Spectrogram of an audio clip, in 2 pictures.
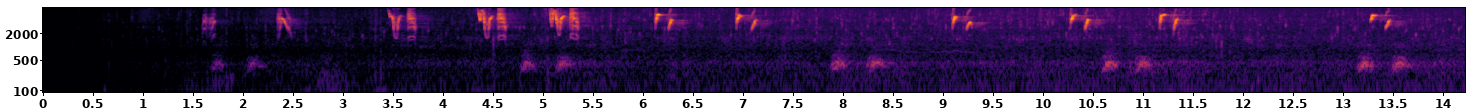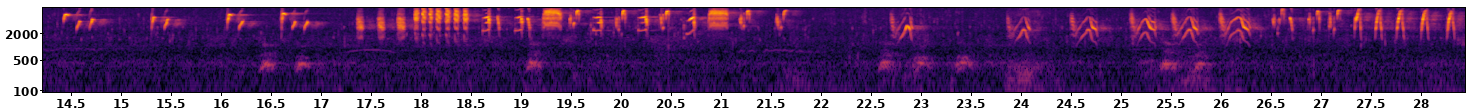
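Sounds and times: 
marsh warbler song: 4.4 - 5.4, 6.1 - 7.3, 9.0 - 9.5, 10.2 - 11.6, 13.2 - 21.9, 22.6 - 28.4.

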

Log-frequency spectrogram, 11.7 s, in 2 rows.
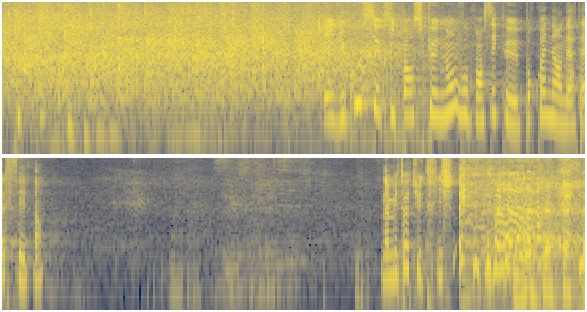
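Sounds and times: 
laughter: 0.0 - 2.2, 10.4 - 11.6
audience applause: 0.0 - 4.2
speech: 0.6 - 1.0, 3.2 - 6.4, 9.6 - 11.6.

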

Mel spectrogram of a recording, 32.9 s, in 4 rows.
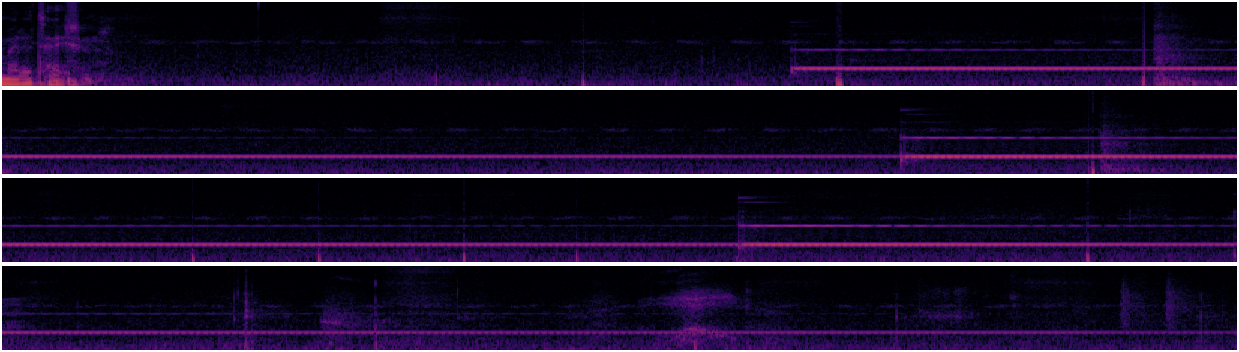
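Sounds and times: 
gong ringing: 5.3 - 12.6, 14.2 - 32.9.

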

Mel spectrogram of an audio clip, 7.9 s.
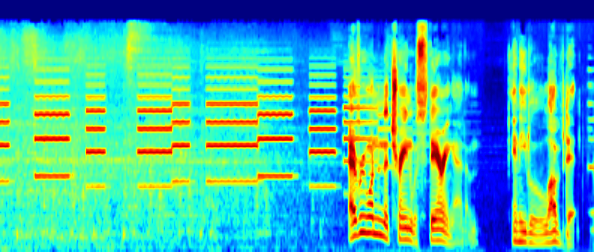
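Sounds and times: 
custom monophonic mobile phone ringtone playing a song: 0.0 - 5.6
speech: 4.7 - 7.9.

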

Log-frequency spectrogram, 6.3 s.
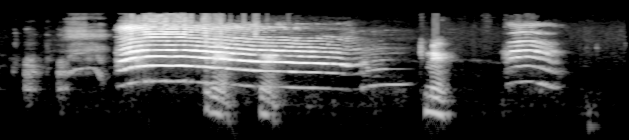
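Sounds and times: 
young child whimpering and wailing: 0.7 - 4.2
speech: 2.1 - 3.0, 4.3 - 4.6.

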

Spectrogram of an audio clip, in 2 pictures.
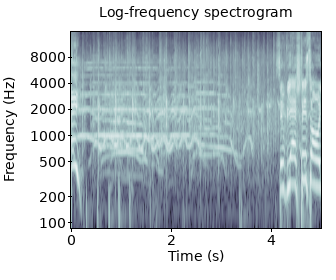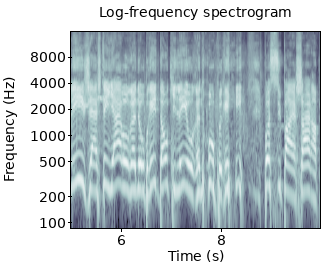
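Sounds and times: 
cheering voices and whoops: 0.0 - 6.0
audience clapping: 0.0 - 9.8
speech: 4.2 - 9.9
laughter: 6.9 - 9.5.

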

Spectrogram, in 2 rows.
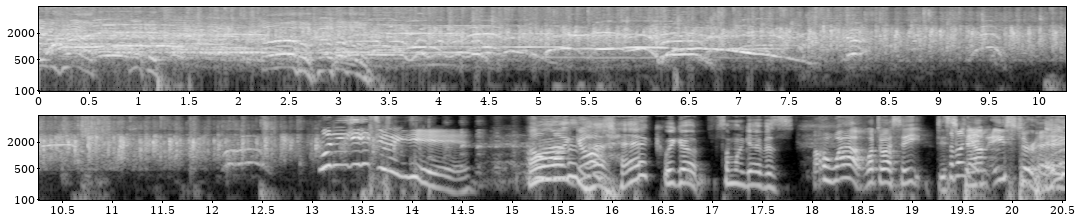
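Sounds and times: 
crowd applauding: 0.0 - 14.2
laughter: 2.2 - 3.8, 13.1 - 16.0, 20.1 - 20.5
speech: 14.1 - 20.5.

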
